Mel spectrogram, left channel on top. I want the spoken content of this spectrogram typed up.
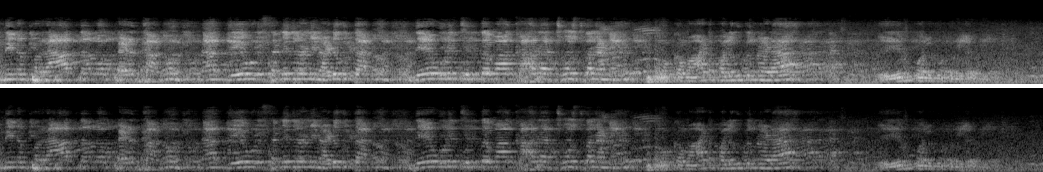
నేను ప్రార్థనలో పెడతాను, నా దేవుడి సన్నిధిలో నేను అడుగుతాను, దేవుడి చిత్తమా కాదా చూస్తానని ఒక మాట పలుకుతున్నాడా? ఏం పలుకుతలేదు.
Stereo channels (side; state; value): right; quieter; 10.5 dB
